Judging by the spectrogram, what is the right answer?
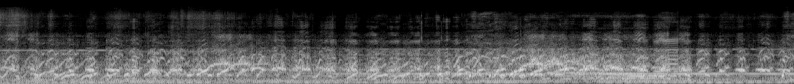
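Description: Many overlapping voices snickering and chuckling at once, over a steady low hum. A held tone joins about three seconds in.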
